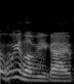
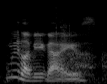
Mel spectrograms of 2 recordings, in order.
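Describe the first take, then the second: First: Said through a laugh. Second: Said in the usual way. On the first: Real, not acted. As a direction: let the laugh spill into the words.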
